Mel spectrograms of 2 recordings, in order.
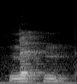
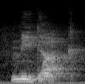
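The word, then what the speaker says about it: Medok: Madoc. They pronounced it Madoc, but then someone else pronounced it Medoc. Medoc, yeah. It's kind of inconsistent. They've got different pronunciations.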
